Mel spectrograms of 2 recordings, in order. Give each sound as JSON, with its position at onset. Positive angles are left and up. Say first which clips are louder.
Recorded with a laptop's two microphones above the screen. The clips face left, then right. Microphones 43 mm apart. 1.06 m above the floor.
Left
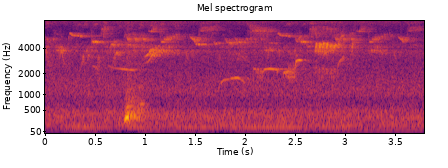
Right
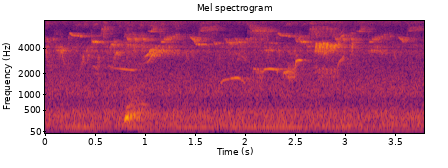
{"t": 0.8, "sound": "a whoosh", "louder": "left 3 dB", "side_deg": 50, "distance_m": 2.0}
